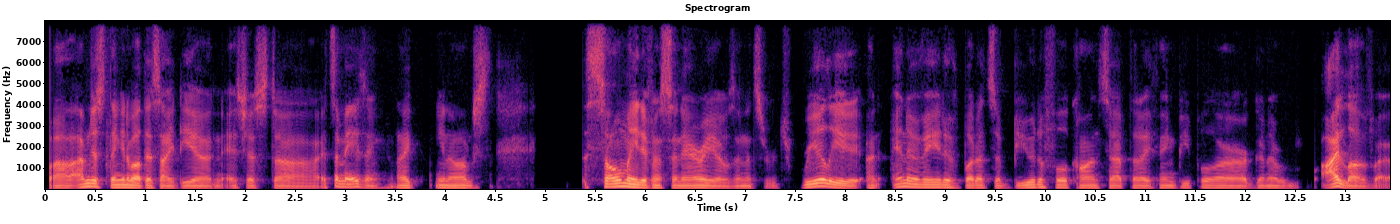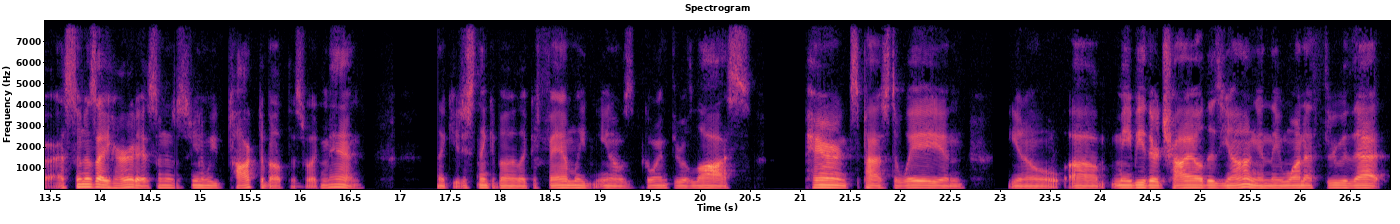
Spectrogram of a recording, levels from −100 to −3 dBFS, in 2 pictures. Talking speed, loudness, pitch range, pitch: 205 wpm, -29 LUFS, 90-100 Hz, 95 Hz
